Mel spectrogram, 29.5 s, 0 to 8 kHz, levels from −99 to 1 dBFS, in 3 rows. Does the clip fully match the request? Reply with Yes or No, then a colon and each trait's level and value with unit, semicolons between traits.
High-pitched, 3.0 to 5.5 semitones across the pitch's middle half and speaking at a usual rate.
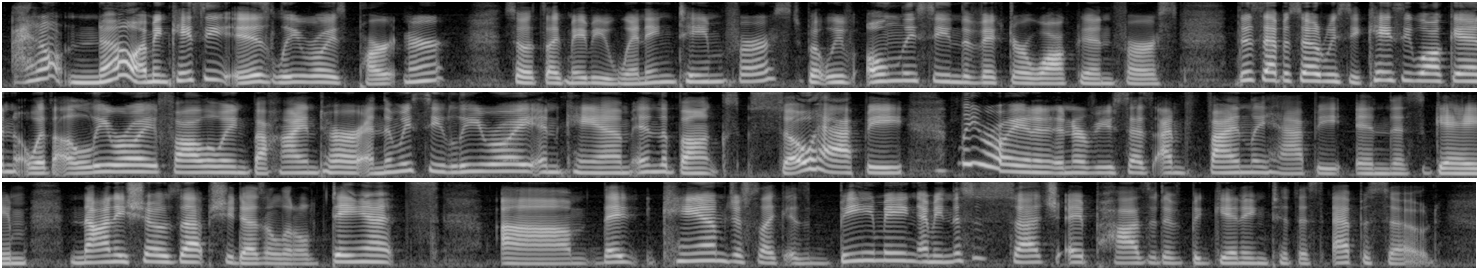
Yes: high, 205 Hz; average, 4.2 semitones; average, 175 wpm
